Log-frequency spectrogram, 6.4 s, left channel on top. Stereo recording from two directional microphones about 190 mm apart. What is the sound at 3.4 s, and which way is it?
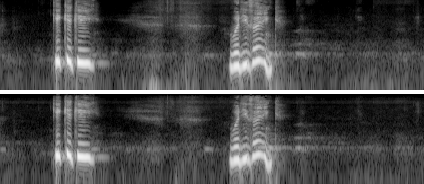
Speech, 5° left (ahead or behind).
